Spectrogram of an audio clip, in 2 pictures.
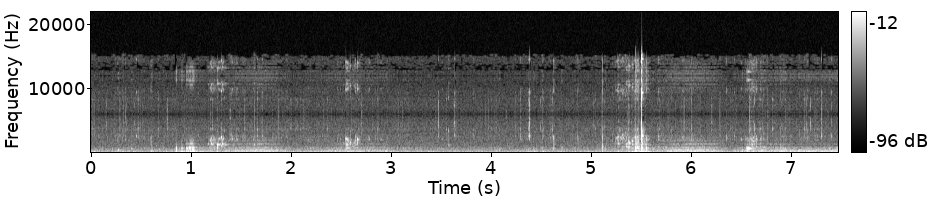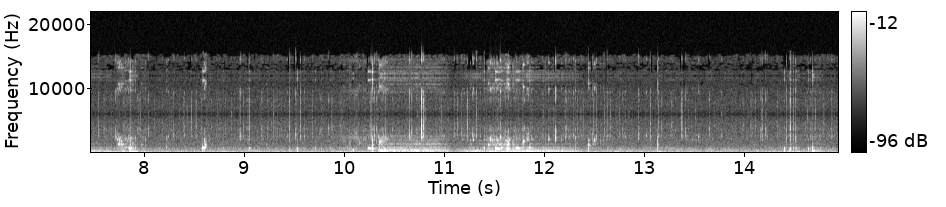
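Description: Muffled underwater sound through a waterproof camera housing: swells of water movement with scattered sharp clicks and knocks, the loudest about five and a half seconds in.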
